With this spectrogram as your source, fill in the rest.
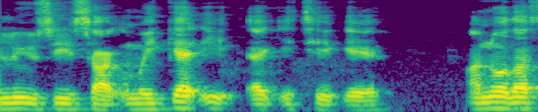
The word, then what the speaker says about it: Ekitike: But we already in the fight for Ekitike, and that's how you say it. People. Yabrowski is making fun of me. It wins disciple because of how I say. I'm saying it properly actually. Ekitike, and I'm not.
